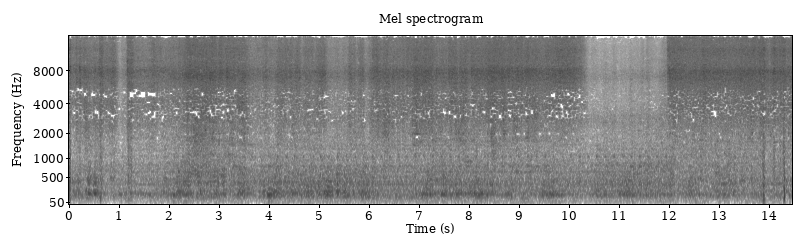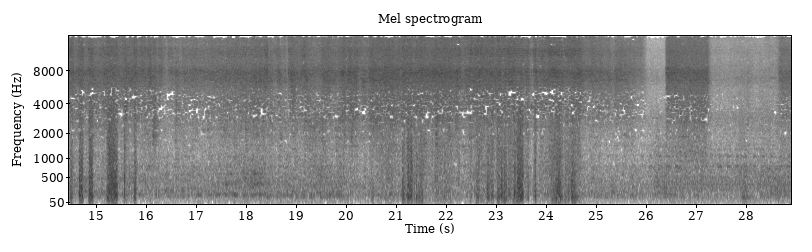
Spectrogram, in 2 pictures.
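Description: Compressed-air spray gun hissing steadily as it sprays underbody paint onto a car's underside, the hiss stopping when the trigger is released for about a second and a half a little over a third of the way in, and twice more near the end.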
